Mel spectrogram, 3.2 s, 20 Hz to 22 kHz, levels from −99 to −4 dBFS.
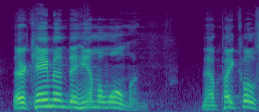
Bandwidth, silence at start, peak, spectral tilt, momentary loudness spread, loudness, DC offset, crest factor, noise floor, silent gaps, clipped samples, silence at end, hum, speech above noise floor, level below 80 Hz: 16 kHz; 0.2 s; -14 dBFS; -5 dB/octave; 14 LU; -31 LUFS; under 0.1%; 18 dB; -70 dBFS; none; under 0.1%; 0 s; none; 40 dB; -68 dBFS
